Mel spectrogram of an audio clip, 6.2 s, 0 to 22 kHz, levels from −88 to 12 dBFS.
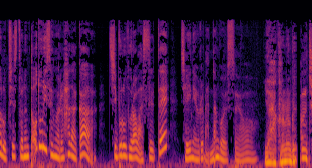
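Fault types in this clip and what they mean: AAC frame loss with concealment: coded audio went missing and the decoder filled the gaps from the last good spectrum, likely in a low-delay AAC stream, with lost stretches of 30 ms near 1.77 s, 20 ms near 4.29 s, and 120 ms from 5.89 s to 6.05 s. These sound like smeared, noisy or phasey patches. A spectrogram shows blurred, noise-filled columns where harmonic lines lose definition, and the waveform shows a smoothed, irregular envelope across each patch.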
